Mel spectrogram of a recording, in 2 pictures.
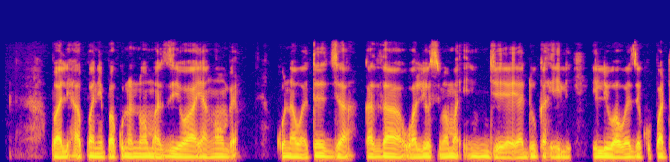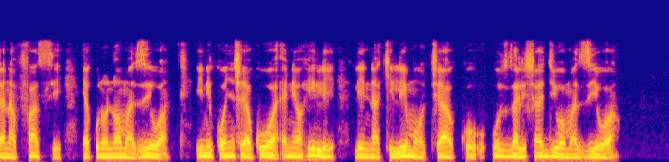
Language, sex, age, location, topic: Swahili, male, 18-24, Kisumu, agriculture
